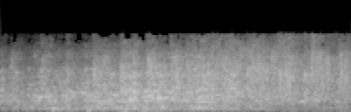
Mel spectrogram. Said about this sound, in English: In its loosest sense, yeah. I should think a round of applause for that, yeah.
